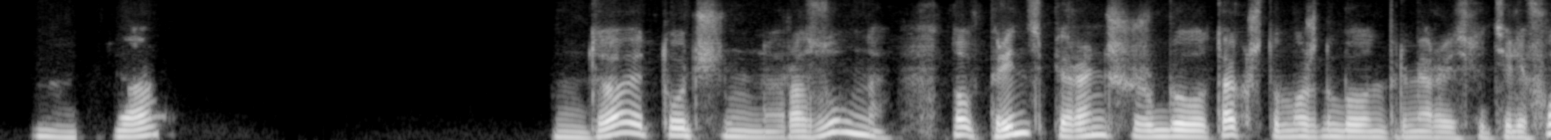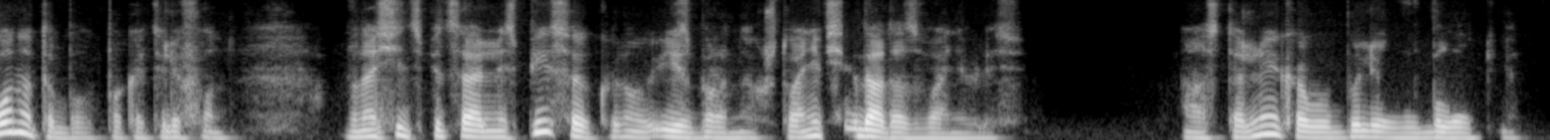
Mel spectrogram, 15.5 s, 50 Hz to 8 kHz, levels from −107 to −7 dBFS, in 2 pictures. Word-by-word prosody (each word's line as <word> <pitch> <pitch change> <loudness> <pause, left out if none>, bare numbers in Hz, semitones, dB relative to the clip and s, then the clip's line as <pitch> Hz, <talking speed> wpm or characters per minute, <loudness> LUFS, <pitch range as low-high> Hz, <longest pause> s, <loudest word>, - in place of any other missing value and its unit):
М, 130 -5 -5 0.2
да. 130 +4 +3 2.0
Н-да, 125 - +2
это 165 -3 -2
очень 130 -5 -1
разумно. 145 - 0 0.3
Но, 165 -1 +5
в 145 - -11
принципе, 160 -1 +3
раньше 145 0 0
ж - - +2
было 130 -1 +5
так, 160 +1 +2
что 130 - -5
можно 130 0 -1
было, 130 -1 +3
например, 120 0 -3
если 110 0 -5
телефон 120 - +2
это 140 - -1
был 105 -1 -8
пока 110 -1 -9
телефон 115 0 -7 0.6
вносить 135 +4 -1
специальный 125 -2 +2
список, 145 - 0
ну, 125 -2 -4
избранных, 110 -5 -1
что 120 - -4
они 145 +5 +1
всегда 145 -3 +5
дозванивались, 100 -2 -5 0.8
а 110 - -6
остальные, 120 - 0
как 125 - +2
бы, 115 -1 +1
были 125 +3 +1
в 110 -2 -2
блоке. 110 -1 -2
125 Hz, 150 wpm, -24 LUFS, 110-140 Hz, 2.0 s, Но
